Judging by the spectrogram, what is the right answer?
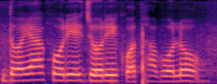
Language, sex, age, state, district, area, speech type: Bengali, female, 18-30, West Bengal, Jhargram, rural, read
